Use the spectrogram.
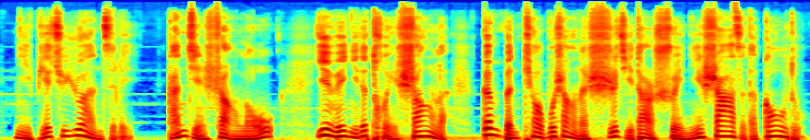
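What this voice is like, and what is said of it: Hushed, quiet speech. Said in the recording (Chinese): “小声”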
